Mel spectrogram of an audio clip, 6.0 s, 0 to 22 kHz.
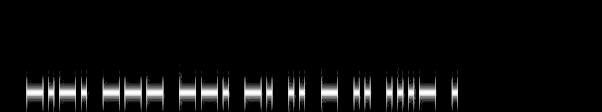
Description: Morse code, heard as a keyed tone, about 22 wpm, 700 Hz. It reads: COGNITIVE
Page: Morse Code Ninja practice 22wpm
